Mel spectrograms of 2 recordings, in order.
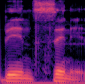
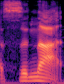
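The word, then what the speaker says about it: Sinnott: let y'all know I keep hearing people Now Pronounce it Ben Senate not sonat I've been calling it sonat for the past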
